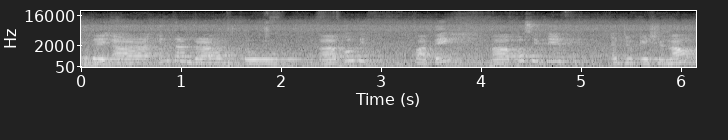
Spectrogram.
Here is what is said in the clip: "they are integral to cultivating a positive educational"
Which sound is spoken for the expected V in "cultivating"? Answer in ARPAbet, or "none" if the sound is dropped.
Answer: P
